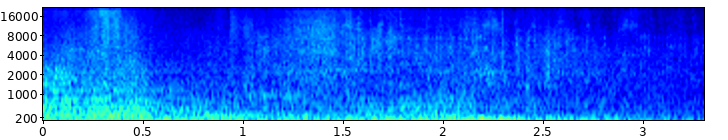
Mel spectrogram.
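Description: An Incendio fire spell goes off in Hogwarts Legacy as a loud, roaring whoosh of flame with a burst at the start, sustained and dense for a few seconds before easing slightly.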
